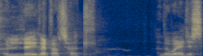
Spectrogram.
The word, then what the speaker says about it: Laugardalshöll: do I Say it pronounce again. Laugardalshöll? The way I just said it. Laugardalshöll. That last part is really difficult for you because it's got that I'm double not L. saying that. Laugardalshöll.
